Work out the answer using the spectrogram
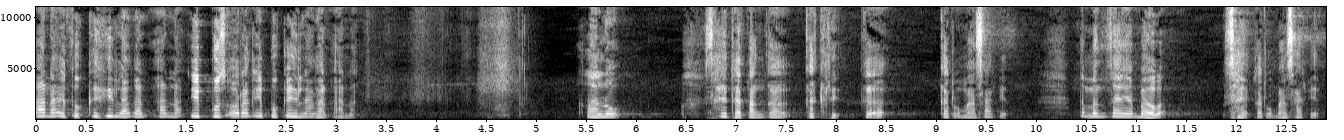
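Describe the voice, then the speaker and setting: A woman giving an emotional testimony in church, animated and acting out the dialogue. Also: high voice, creaky. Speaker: testimony speaker.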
